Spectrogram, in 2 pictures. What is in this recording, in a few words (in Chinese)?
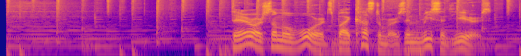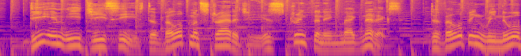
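外籍男英_外语_美式英语_宣传片_轻松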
